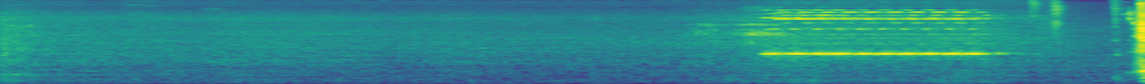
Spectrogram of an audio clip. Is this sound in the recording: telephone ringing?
yes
